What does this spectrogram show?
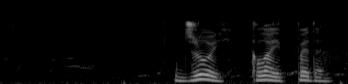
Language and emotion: Russian, neutral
